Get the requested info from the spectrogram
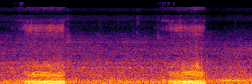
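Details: French Bulldog Daifuku, a household pet, snoring: two low, vibrating snores about two and a half seconds apart, with a faint nasal whistle between them.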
